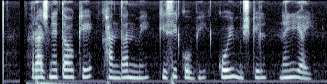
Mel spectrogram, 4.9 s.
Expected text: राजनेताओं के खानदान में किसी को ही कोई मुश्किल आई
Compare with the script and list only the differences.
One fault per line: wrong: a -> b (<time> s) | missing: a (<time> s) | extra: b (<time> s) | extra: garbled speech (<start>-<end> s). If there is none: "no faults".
wrong: ही -> भी (2.9 s)
extra: नहीं (4.2 s)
